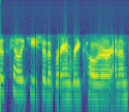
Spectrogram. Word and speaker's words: Kellie Kuecha: Many of you know my name is Kellie Kuecha. That is how you pronounce my name, even though it doesn't look that way.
